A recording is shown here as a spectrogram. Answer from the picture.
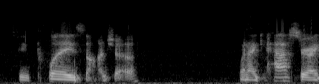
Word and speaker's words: Xantcha: Zancha. It's like matcha, but Zancha. It's a dumb fucking joke.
